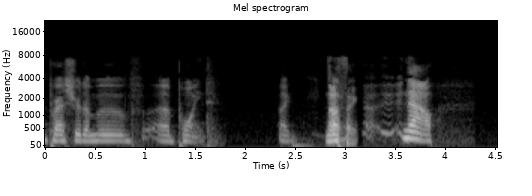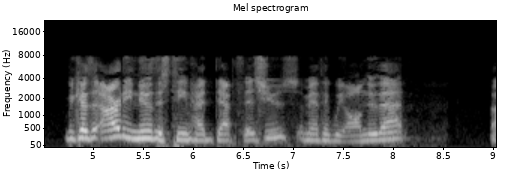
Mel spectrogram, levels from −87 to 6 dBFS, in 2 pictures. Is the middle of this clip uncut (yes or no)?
no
